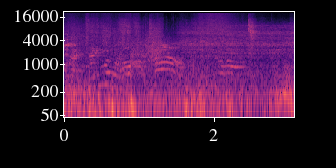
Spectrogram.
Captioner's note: both yelling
